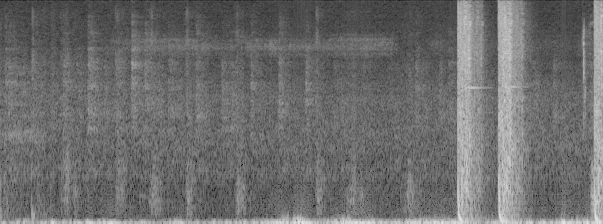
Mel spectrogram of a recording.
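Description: Gunshots in a competitive shooter video game: a run of faint rapid shots early on, then several loud, sharp bursts near the end, close and cracking.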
